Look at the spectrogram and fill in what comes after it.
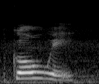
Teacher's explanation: Saat kita mengucapkan kata go away, terdapat penambahan suara w. Nah, suara w ini disebut dengan intrusion.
